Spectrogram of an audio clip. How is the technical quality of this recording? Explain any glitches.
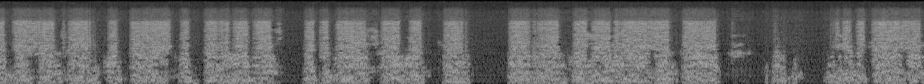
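There is one glitch in this speech recording. From 2.45 to 2.50 s, damaged data in the compressed stream makes the decoder misread frames and lose sync, producing a brief glitch in the sound.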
